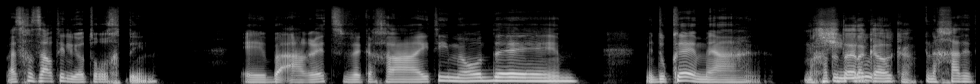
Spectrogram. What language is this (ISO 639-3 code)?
heb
